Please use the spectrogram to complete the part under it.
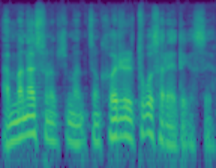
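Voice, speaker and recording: A male pastor lectures a small group, firing off rhetorical questions in a scolding tone. His voice sits low and gravelly, with a dark, mellow timbre. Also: quick pace. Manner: scolding, asks one rhetorical question after another. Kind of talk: small-group sermon addressing congregants directly.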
